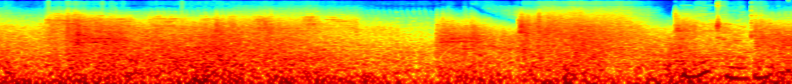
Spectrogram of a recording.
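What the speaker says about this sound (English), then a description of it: "Explosion detected." Deep rolling explosions rumble through a MechWarrior Online battlemech match: a sustained, loud roar with heavy low booms and a few sharper bursts near the end, no talk over it.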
